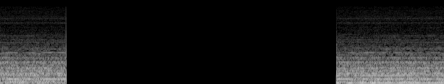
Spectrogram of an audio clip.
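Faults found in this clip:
Audio dropout to silence, 0.66 s to 3.37 s. Sound cuts to silence for about 2.7 s, no room tone. Likely input loss upstream while the encoder kept writing silence. Content lost.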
